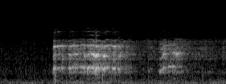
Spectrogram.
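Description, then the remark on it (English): Two single male Anopheles mosquitoes answer a recording of a female's call with a high, wavering whine of layered tones: one longer burst of about a second, then a short second burst, with no talking. “Now you will hear the response of two single male Anopheles to a recording of a female call.”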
